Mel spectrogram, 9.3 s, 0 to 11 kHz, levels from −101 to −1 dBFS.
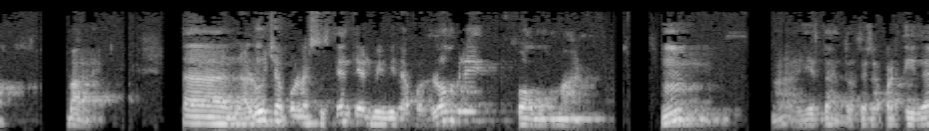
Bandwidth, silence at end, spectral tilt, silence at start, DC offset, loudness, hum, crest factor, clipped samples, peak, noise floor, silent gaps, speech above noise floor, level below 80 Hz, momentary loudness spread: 8.8 kHz; 0 s; -7.5 dB/octave; 0 s; under 0.1%; -23 LUFS; none; 20 dB; under 0.1%; -4 dBFS; -53 dBFS; 0.42-0.66 s, 1.65-1.81 s, 6.17-6.22 s, 6.30-6.48 s, 7.50-7.70 s; 31 dB; -66 dBFS; 18 LU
